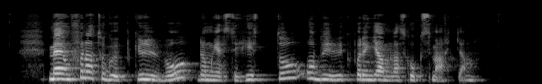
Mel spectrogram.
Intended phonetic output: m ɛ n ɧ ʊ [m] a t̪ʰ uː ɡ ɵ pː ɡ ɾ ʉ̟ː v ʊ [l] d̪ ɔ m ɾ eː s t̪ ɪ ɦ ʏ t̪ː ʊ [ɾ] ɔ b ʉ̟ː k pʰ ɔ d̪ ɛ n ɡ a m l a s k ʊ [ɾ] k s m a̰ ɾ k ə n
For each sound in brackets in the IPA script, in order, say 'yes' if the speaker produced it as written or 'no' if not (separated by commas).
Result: no, no, yes, no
